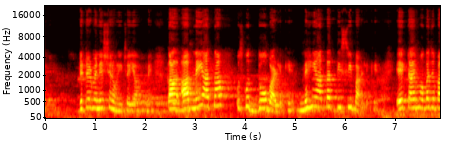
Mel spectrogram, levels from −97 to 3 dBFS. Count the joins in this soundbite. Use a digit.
0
